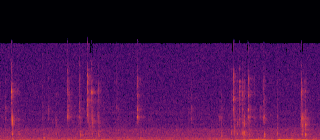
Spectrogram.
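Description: Computer keyboard keys being pressed in short, scattered clicks, with a quicker run of presses about five seconds in.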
